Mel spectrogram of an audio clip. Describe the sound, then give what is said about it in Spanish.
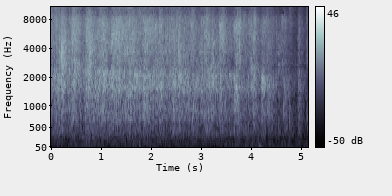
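An audience bursts into sustained applause for the Lord, a dense crackle of many hands clapping at once, steady and loud for several seconds before starting to thin out near the end. “Dale aplauso al Señor, hermano, Él lo merece.”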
